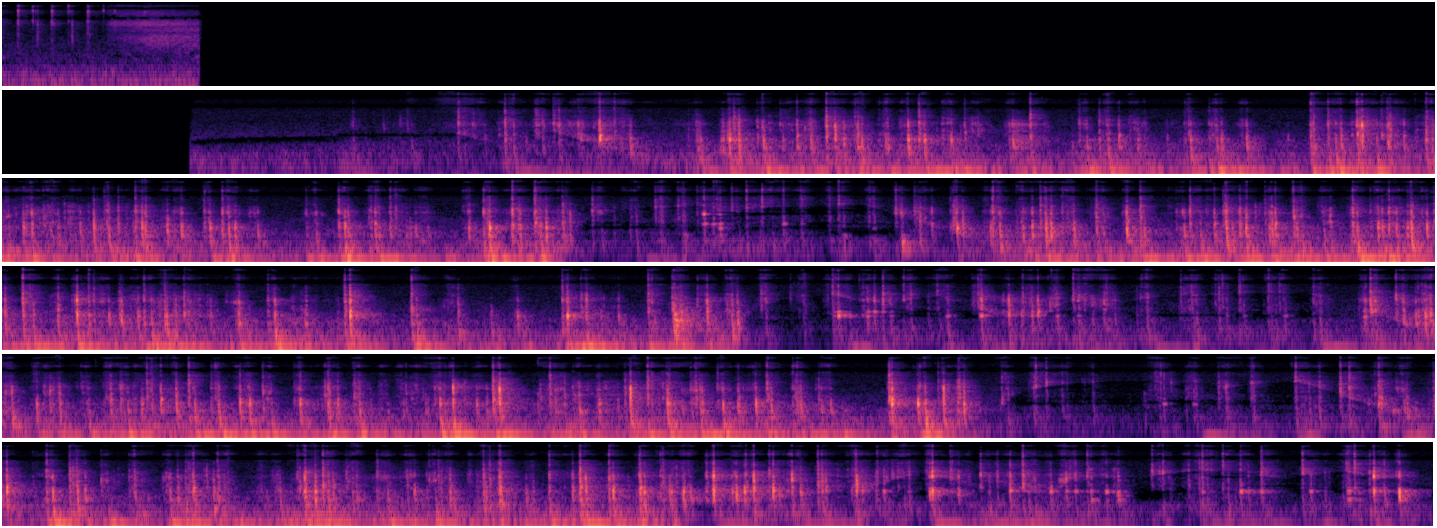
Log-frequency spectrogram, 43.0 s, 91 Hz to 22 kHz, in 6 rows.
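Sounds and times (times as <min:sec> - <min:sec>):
typing on mechanical keyboard: 0:00.0 - 0:00.7, 0:09.4 - 0:42.9.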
